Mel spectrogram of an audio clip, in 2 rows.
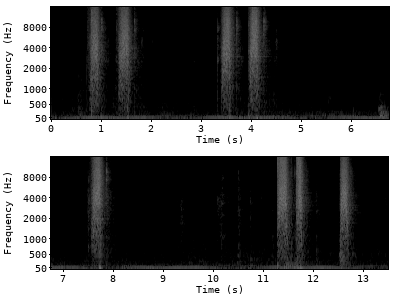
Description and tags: Using a garden sprayer in a bathroom. Recorded with an AKG C414 into a Focusrite Saffire Pro 40.
spray, water, bottle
